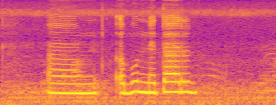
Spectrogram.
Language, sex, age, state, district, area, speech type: Santali, female, 30-45, West Bengal, Birbhum, rural, spontaneous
